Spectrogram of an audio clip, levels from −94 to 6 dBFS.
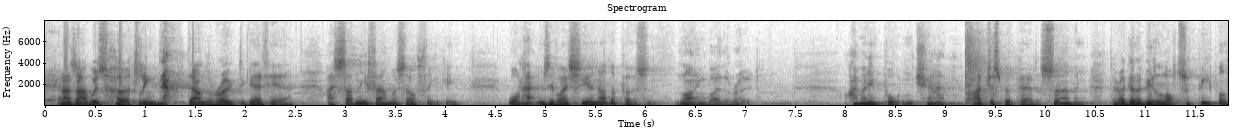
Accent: British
